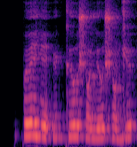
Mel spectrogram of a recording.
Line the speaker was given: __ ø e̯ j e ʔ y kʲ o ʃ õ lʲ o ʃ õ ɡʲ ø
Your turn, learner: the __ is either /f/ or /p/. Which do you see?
p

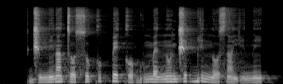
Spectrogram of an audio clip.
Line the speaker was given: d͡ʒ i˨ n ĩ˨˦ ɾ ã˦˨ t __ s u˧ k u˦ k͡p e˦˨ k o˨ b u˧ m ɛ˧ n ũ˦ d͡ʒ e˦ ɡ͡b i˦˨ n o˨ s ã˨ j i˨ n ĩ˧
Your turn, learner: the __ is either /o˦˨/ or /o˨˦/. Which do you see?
o˨˦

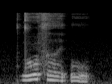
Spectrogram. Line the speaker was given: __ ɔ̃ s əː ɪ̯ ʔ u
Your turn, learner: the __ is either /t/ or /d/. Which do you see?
d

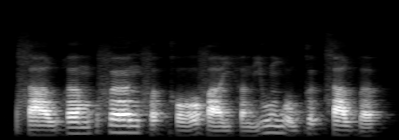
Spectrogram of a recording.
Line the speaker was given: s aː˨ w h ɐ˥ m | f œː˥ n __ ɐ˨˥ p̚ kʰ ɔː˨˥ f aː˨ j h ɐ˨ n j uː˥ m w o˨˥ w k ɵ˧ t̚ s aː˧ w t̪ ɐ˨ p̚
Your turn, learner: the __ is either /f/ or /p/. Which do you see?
f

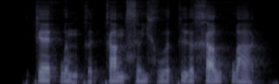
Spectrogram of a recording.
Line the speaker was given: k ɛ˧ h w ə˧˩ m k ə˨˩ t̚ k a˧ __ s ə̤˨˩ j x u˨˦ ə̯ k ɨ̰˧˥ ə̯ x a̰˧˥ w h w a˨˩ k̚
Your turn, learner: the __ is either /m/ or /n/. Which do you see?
m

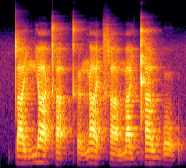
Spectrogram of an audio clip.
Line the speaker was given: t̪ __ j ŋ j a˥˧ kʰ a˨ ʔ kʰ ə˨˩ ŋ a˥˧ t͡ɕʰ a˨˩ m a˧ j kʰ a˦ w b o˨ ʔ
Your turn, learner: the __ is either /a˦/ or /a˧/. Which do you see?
a˦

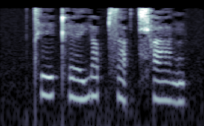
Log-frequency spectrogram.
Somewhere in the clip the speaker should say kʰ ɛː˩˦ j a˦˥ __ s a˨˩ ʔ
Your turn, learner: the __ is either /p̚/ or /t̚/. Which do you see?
p̚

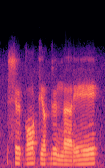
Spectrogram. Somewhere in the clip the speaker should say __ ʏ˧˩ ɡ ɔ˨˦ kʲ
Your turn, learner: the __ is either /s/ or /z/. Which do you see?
s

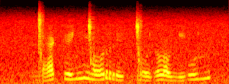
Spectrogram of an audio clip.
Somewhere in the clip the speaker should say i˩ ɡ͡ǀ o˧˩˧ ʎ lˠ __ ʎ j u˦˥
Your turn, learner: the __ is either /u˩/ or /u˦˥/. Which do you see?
u˩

